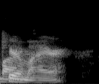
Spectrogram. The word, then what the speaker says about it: Kiermaier: I mean, Kevin Kiermaier, or is that how you say it, Kiermaier from Fort Wayne? – Kiermaier.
